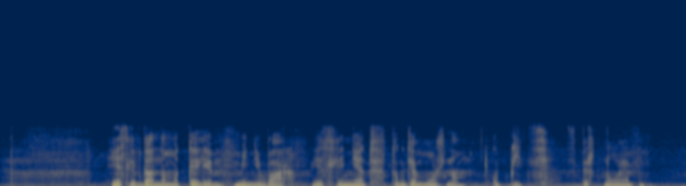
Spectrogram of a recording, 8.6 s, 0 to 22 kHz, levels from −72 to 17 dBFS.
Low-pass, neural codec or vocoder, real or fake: 7.2 kHz; none; real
